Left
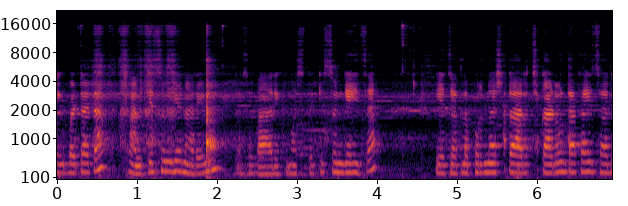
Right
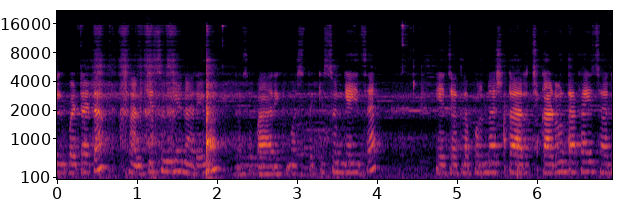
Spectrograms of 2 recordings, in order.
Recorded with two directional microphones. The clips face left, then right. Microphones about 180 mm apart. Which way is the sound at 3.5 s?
40° left (ahead or behind).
